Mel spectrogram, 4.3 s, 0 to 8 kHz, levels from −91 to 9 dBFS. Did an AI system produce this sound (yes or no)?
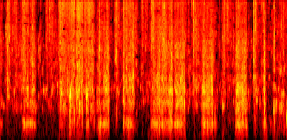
no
